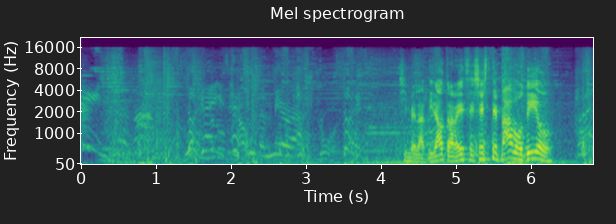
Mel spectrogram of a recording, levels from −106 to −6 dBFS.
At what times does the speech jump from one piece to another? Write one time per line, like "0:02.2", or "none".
none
